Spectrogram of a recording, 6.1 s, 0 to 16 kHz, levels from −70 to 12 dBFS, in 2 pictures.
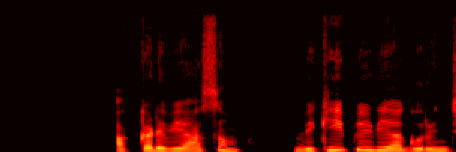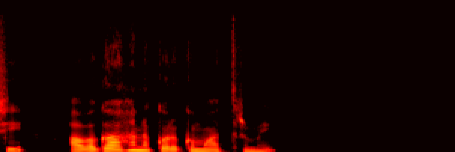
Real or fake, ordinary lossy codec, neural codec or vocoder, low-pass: fake; none; autoencoder, 48 kHz, 128 numbers a frame, DAC-VAE, trained on Japanese speech; 14.4 kHz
